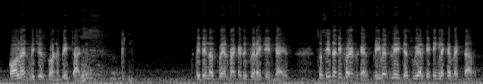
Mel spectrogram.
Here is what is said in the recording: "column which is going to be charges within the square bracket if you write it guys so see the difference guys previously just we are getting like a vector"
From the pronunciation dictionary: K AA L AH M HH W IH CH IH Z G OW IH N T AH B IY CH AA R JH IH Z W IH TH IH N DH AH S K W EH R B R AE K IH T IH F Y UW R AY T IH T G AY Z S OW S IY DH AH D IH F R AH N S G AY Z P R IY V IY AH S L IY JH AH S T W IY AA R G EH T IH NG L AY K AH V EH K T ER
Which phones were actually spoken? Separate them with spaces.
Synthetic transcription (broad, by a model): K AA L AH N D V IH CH IH Z G OW IH N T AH B IY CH AA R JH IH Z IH T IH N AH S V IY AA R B AE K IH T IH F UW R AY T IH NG G AY Z S OW S IY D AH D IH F R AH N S G AY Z P R IY V IY AH S L IY JH AH S T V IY AA R G EH T IH NG L AY K AH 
